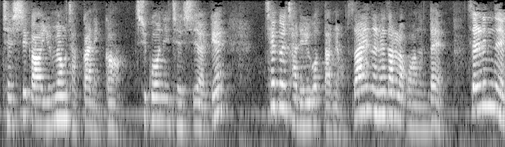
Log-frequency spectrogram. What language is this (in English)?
Korean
